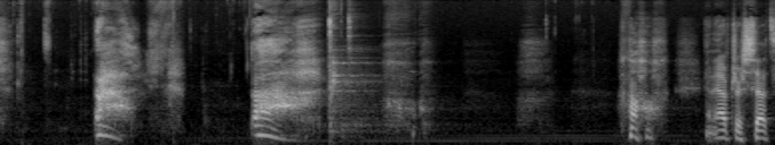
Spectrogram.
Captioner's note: breathing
